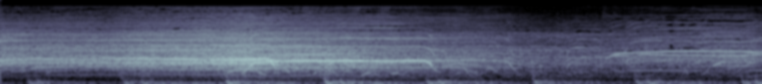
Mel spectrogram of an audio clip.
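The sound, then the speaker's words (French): A dense concert crowd screams and cheers with many overlapping high-pitched shrieks, swelling loud in the middle, while a steady low thumping beat pulses underneath. “l'ambiance était électrique. Mais au-delà des cris de l'euphorie, une question se pose.”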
